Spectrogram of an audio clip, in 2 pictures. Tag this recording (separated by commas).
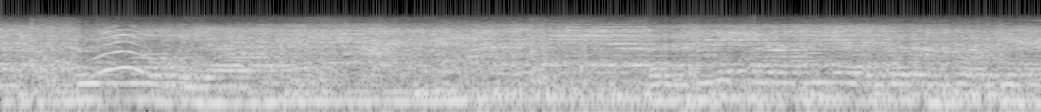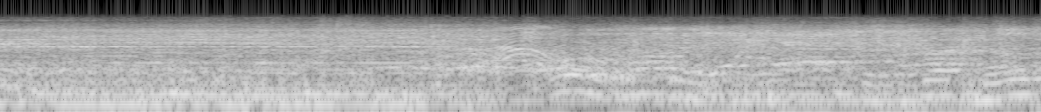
Speech, Music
